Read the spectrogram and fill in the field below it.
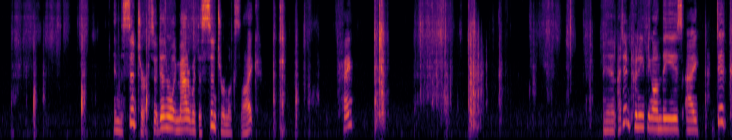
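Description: Paper rustles and slides as it is handled.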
